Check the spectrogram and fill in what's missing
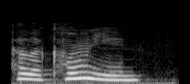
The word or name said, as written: heliconian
